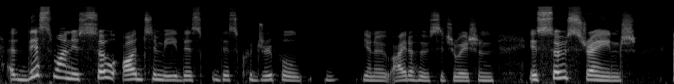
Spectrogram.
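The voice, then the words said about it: Mixed, Australian-sounding accent. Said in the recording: “chameleon accent ... she absolutely sounds Australian to me. She sounds almost more Australian”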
